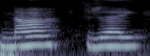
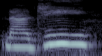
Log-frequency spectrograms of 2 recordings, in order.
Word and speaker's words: Najeé: That's how you pronounce it. Najeé. It's not Najeé. None of that.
